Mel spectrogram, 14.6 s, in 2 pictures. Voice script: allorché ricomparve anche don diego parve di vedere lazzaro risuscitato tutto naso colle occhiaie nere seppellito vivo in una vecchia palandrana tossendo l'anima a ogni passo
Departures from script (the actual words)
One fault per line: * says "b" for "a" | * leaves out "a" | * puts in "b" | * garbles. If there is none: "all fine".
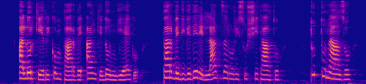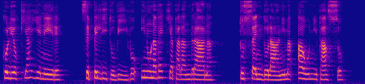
all fine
